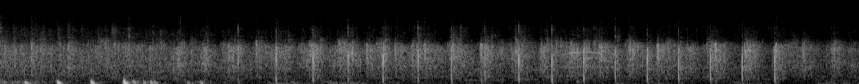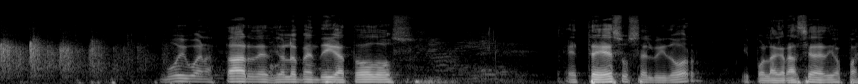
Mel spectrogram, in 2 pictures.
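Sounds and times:
audience applause: 0.0 - 10.2
speech: 10.4 - 12.8, 14.3 - 17.1.

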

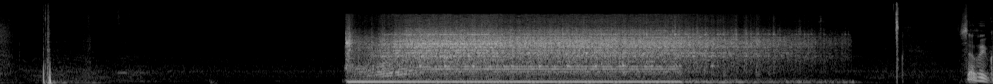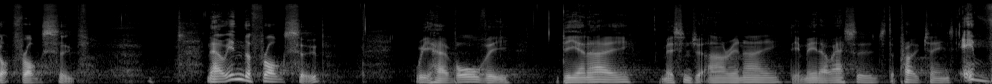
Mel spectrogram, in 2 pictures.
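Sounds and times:
blender running: 3.4 - 8.6
speech: 9.6 - 10.9, 12.0 - 13.3, 14.1 - 19.8.

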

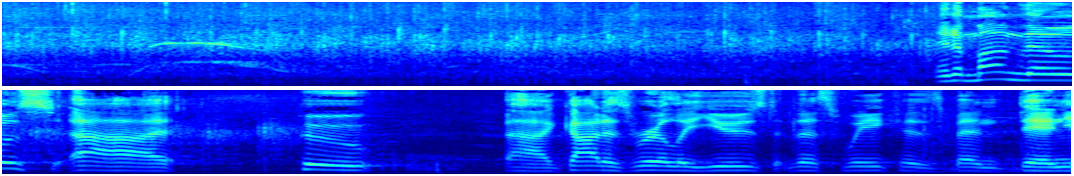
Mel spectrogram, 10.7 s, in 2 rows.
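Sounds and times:
applause: 0.0 - 7.1
speech: 4.7 - 7.3, 7.9 - 10.6.

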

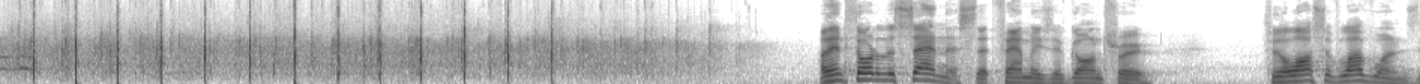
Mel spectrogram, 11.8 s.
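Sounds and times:
audience applause: 0.0 - 6.4
speech: 6.8 - 9.7, 10.6 - 11.8.

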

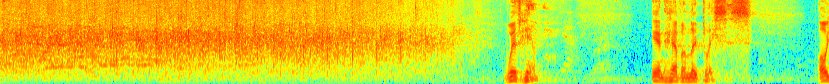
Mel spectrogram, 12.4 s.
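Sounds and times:
audience clapping: 0.0 - 7.5
speech: 7.6 - 8.2, 9.8 - 11.3, 12.3 - 12.4.

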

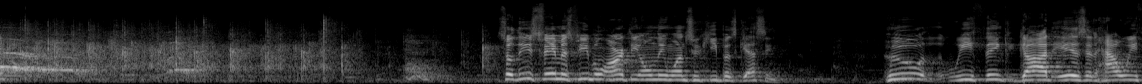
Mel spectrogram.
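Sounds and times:
cheers and whoops: 0.0 - 2.3
crowd applauding: 0.0 - 5.3
speech: 5.0 - 7.9, 8.8 - 11.4.

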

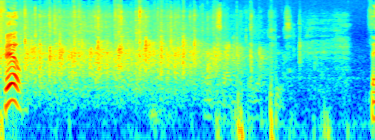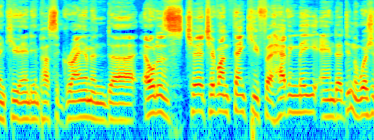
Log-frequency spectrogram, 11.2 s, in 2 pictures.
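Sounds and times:
speech: 0.0 - 0.4, 5.6 - 11.2
audience applause at a church service: 0.0 - 4.4.

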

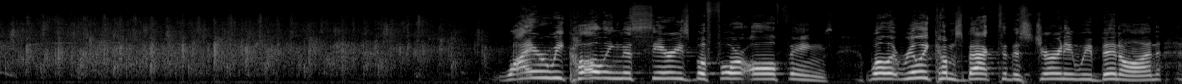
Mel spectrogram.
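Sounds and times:
church congregation applause at a morning service: 0.0 - 6.3
speech: 5.0 - 11.8.

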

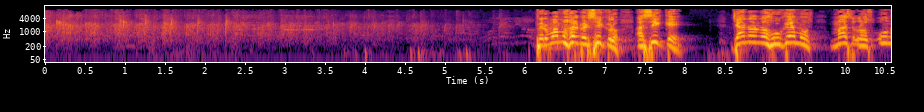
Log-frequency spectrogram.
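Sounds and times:
audience applause: 0.0 - 5.5
speech: 6.2 - 8.0, 8.6 - 10.5.

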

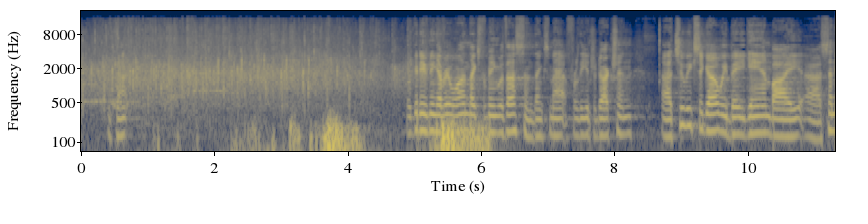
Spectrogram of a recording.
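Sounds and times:
audience applause welcoming a church elder onto the stage: 0.0 - 5.4
speech: 0.4 - 1.0, 4.9 - 11.3.

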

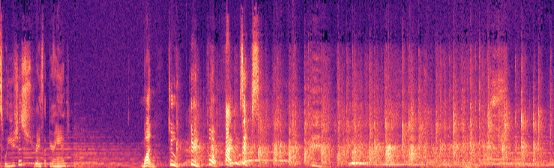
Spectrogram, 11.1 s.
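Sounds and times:
speech: 0.0 - 1.8, 2.8 - 7.5
audience cheering: 3.5 - 11.0
audience clapping: 3.5 - 11.0.

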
